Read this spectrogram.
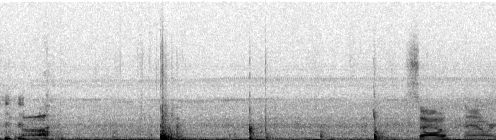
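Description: Footsteps thump on a truck bed.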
